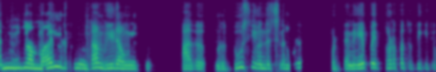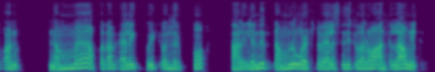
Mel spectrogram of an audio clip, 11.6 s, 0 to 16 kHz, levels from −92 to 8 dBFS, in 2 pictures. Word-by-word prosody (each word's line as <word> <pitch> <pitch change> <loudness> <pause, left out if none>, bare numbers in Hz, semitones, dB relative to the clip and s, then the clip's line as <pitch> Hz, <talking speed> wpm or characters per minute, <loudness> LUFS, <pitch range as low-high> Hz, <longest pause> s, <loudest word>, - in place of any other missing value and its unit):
அந்த 215 +2 +5 0.2
மாதிரி 225 +9 +6
இருக்கணும் 205 -4 -1
தான் 235 0 +5
வீடு 205 +1 +2
அவுங்களுக்கு. 180 -3 -1 0.5
அது 165 0 -3 0.2
ஒரு 160 -1 -4
தூசி 255 +4 -1
வந்துருச்சுனாகூட, 195 +2 -3 0.4
உடனே 175 +6 0
போய் 220 -2 +1
துடப்பத்த 210 -1 -6
தூக்கிட்டு 190 -3 -14
வான்னு. 185 0 0 0.5
நம்ம 180 +6 0 0.2
அப்ப 175 -2 -7
தான் 195 -1 -1
வேலைக்கி 185 +3 0
போயிட்டு 185 +2 -2
வந்திருப்போம். 180 +4 -3 0.4
காலையிலேருந்து 170 +7 +1 0.2
நம்மளும் 190 +5 +3
ஒரு 190 - +4
இடத்துல 180 +2 -7
வேல 175 +2 +1
செஞ்சுட்டு 185 0 -3
வரோம். 190 +3 +2
அதெல்லாம் 175 +5 +2
அவுங்களுக்கு 175 -4 -1
190 Hz, 155 wpm, -23 LUFS, 175-205 Hz, 0.5 s, மாதிரி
